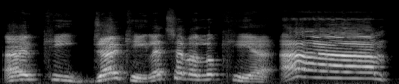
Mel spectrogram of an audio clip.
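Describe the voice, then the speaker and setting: A man's voice: extremely high pitch, big pitch swings, slow pace, bright, forceful tone. A middle-aged man hosting a watch channel, talking casually to camera and repeating words emphatically for effect. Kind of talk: casual to-camera review, reading a viewer's letter.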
